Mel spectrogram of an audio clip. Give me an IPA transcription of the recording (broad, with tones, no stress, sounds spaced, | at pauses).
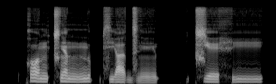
k ɔ˥˧ n t͡ɕ ã˥˧ n n̪ ə˦ p̚ s j a˧ d͡z ẽ˨ p̚ | t͡ɕ e˥˧ h i˦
